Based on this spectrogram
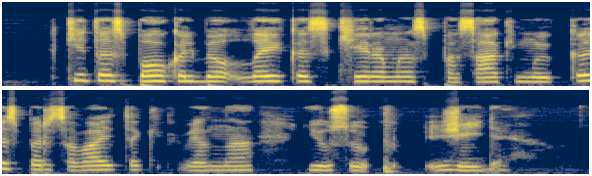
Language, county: Lithuanian, Vilnius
